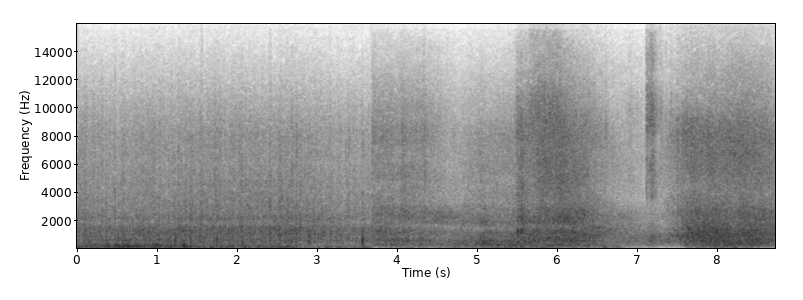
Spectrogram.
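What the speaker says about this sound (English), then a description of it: "The waves are just a little too big out there this morning for us." Waves break on a lake shore in a continuous roar of surf, loud and close, swelling and easing with a few surges of white noise, mixed with wind.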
